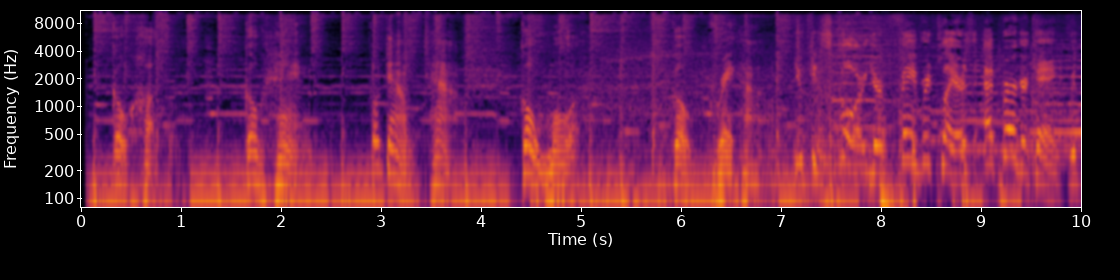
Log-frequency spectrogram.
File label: male, mid30s mid40s warm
